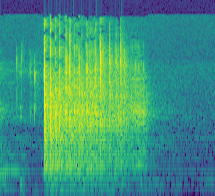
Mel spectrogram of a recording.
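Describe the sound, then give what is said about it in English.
Two dice are rolled on a table in a short, bright clatter, a quick rattling burst of small clicks lasting under a second before settling into quiet, landing on a six and a four. “I got a six and a four, so ten.”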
